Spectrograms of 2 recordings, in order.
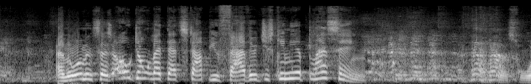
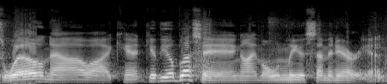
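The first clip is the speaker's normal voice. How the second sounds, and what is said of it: Impression of a priest's voice. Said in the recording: “my best Father de Laterante impression”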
